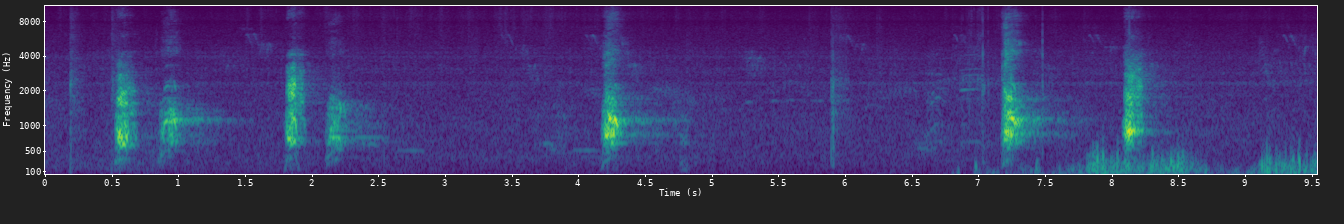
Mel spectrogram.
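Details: Dora, a nine-month-old Shetland Sheepdog, at playtime in a kennel with eight-week-old Rough Collie puppies: sharp, mid-pitched barks at uneven gaps, some in quick pairs, with soft low rumbling and shuffling noise near the end.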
